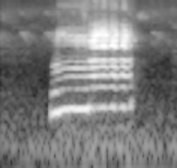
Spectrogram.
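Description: A young goat gives a single high, nasal bleat lasting nearly a second.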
